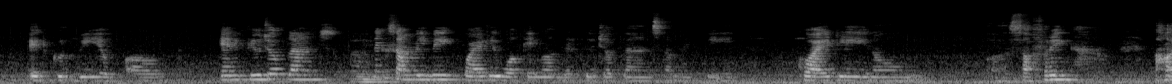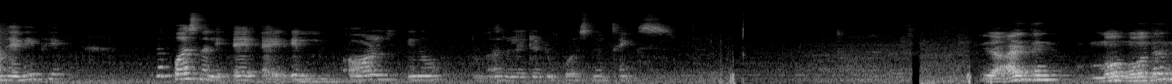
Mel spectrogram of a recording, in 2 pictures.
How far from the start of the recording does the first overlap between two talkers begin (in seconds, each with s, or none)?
none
